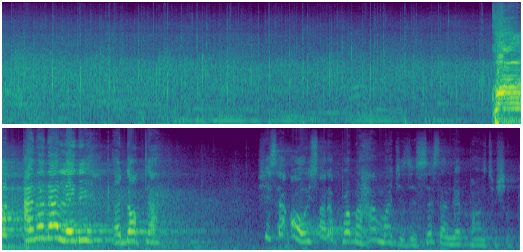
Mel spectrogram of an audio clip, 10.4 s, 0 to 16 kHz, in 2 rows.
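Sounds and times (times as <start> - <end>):
audience clapping hands: 0.0 - 7.0
speech: 5.2 - 6.9, 7.8 - 10.3.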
